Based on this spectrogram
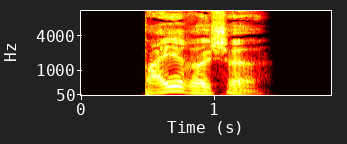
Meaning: inflection of bayrisch: 1. strong/mixed nominative/accusative feminine singular 2. strong nominative/accusative plural 3. weak nominative all-gender singular
- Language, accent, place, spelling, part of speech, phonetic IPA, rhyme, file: German, Germany, Berlin, bayrische, adjective, [ˈbaɪ̯ʁɪʃə], -aɪ̯ʁɪʃə, De-bayrische.ogg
